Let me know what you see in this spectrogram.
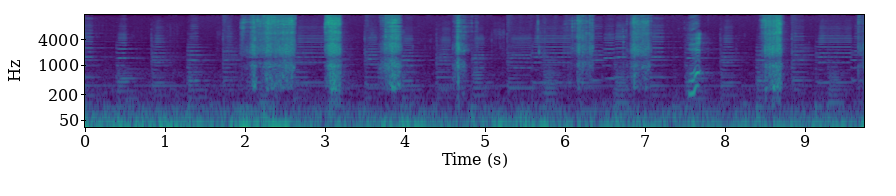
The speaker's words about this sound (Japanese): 何をなさってるんですか？ うどん食べてるねん。 ダメでしょ、ここ夜行バスですよ。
